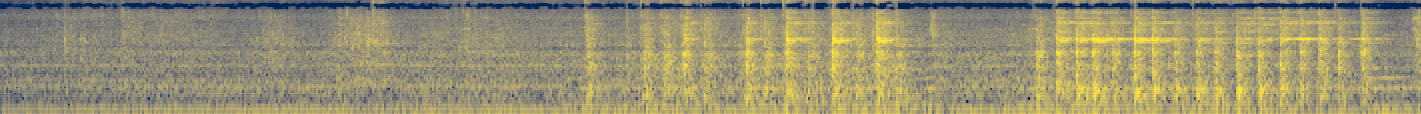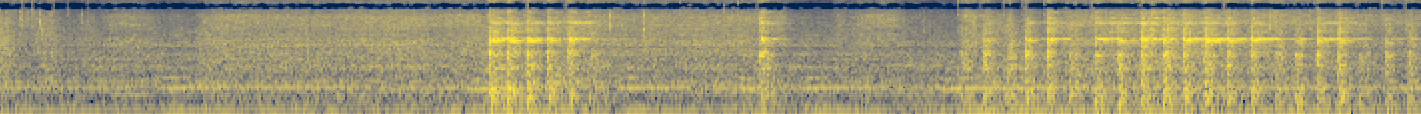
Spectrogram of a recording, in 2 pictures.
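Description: Komatsu hydraulic excavator's diesel engine running steadily, with several spells of rapid, rhythmic metallic clanking laid over it.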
